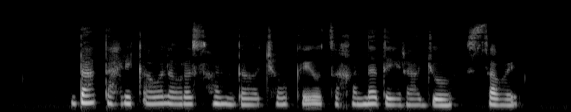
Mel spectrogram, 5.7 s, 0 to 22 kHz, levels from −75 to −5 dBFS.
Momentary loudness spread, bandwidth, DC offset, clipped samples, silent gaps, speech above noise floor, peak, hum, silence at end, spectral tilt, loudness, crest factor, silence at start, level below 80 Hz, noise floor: 9 LU; 10.5 kHz; under 0.1%; under 0.1%; none; 38 dB; -12 dBFS; none; 0.55 s; -5.5 dB/octave; -33 LUFS; 22 dB; 0.7 s; -80 dBFS; -70 dBFS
